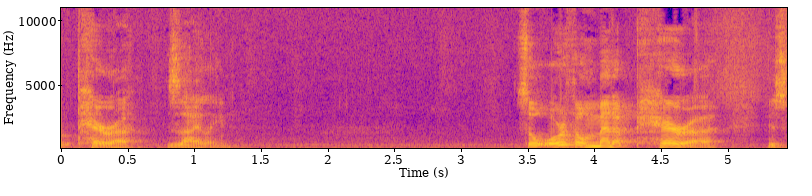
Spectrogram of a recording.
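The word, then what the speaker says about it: p-xylene: In words, you still say meta. We wouldn't say M-xylene or O-xylene. We would say orthoxylene, but when we spell it, we just abbreviate with an O, or an M, or in this case, P for paraxylene.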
